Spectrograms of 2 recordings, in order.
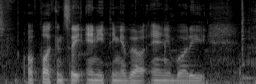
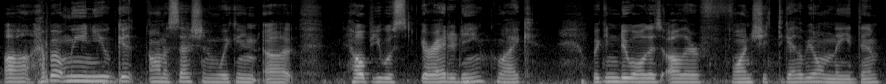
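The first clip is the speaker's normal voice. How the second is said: higher-pitched mock-friendly voice; raised, ingratiating pitch, put on; super nice guy; 5 semitones higher than usual. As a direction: imitate a phony nice guy making an offer. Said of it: "He's gonna be, like, this super nice guy".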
